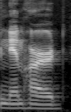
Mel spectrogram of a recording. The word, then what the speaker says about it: Nembhard: Andrew Nembhard, the silent B is for baller, 25 points and 10 assists.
